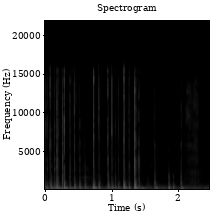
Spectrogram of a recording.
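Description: Typing on a computer keyboard: a quick, irregular run of key clicks that stops shortly before the end.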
